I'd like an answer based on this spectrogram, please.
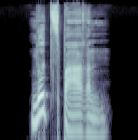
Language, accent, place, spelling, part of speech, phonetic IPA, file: German, Germany, Berlin, nutzbaren, adjective, [ˈnʊt͡sˌbaːʁən], De-nutzbaren.ogg
- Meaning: inflection of nutzbar: 1. strong genitive masculine/neuter singular 2. weak/mixed genitive/dative all-gender singular 3. strong/weak/mixed accusative masculine singular 4. strong dative plural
